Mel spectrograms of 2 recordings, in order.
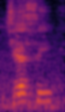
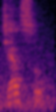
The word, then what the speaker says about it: Jessel: you're reading it and it's funny people would say uh Jesse or Jess just say what I'm saying Jessel all you have to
